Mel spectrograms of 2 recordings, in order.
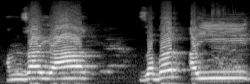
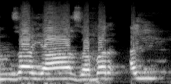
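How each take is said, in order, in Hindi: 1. अंतिम ध्वनि लंबी खींची गई है। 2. अंतिम ध्वनि नरम और जल्दी वाली है। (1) "कई को खींचे इसमें।" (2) "आई नरम आवाज से पढ़े और जल्दी पढ़े।"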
